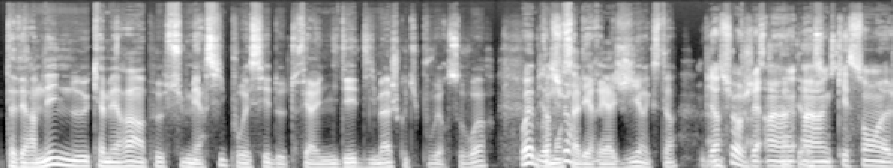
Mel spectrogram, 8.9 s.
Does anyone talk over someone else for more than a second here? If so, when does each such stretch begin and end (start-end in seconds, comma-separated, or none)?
7.0-8.4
